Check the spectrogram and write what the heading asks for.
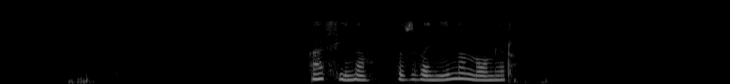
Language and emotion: Russian, neutral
